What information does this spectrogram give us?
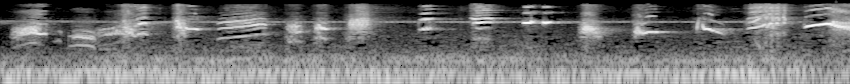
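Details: White-rumped shama in a fighting, agitated mood: short sharp whistles and chattering bursts spaced irregularly, some clear downslurred notes, over a faint constant high tone.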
